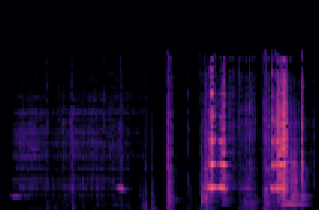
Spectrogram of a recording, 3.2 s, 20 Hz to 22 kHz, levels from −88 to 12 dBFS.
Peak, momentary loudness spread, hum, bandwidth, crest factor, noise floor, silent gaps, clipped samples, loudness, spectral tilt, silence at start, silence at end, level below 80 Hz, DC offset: -10 dBFS; 7 LU; none; 16.5 kHz; 26 dB; -64 dBFS; none; under 0.1%; -27 LUFS; 5.5 dB/octave; 1.2 s; 0.15 s; -80 dBFS; under 0.1%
